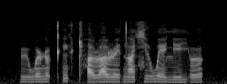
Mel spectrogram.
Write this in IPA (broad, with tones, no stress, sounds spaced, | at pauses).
ʉ˧˩˧ w ɵ˧˥ ɳ ɵ˧˥ kʼ ĩ˥˨ x ʈʰ a˨˩ ɭ a˥˨ ɭ e˩˥ d ã˩˥ ɕ ɨ˧˥ w e˧˩˧ lʲ e˩˥ j ɵ˩˥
